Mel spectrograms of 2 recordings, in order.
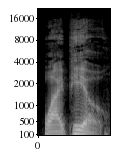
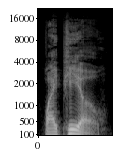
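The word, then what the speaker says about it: Waipiʻo: A lot of people say waipio, waipio. Without the okina, waipio.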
